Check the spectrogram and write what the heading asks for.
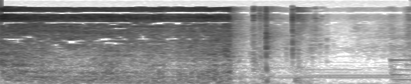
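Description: Tear strip being ripped along a cardboard mailer envelope: a rough tearing for about a second, then a couple of light paper clicks.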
